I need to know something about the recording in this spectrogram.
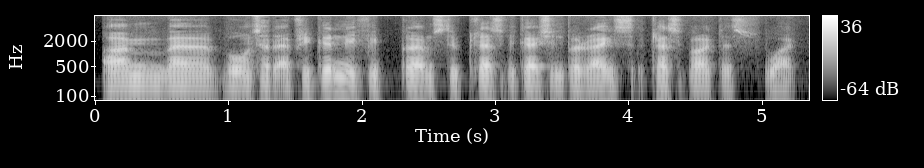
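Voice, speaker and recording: Formal low-voiced man, dry sound. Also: normal speed, a little mellow, dry recording. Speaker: council committee chairperson. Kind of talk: formal testimony.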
